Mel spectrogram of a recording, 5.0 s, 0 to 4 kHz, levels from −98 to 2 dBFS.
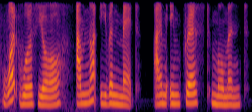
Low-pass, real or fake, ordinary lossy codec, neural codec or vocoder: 3.6 kHz; fake; none; codec, 16 kHz in and 24 kHz out, 0.4 kbps, LongCat-Audio-Codec, two codebook decoder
